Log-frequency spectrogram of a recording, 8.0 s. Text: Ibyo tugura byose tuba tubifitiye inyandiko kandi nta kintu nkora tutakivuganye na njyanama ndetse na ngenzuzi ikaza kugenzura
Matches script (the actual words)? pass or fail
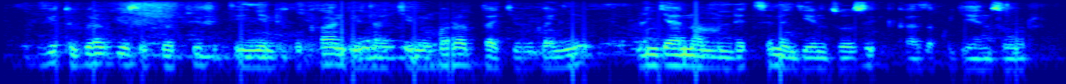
pass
